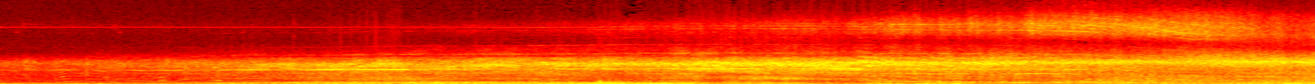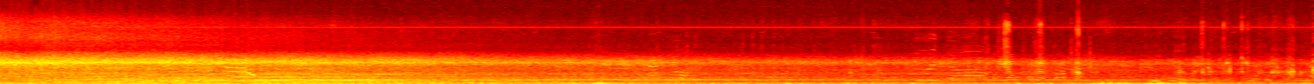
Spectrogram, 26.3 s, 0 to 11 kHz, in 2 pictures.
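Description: A twin-engine Airbus A320-family jet airliner on landing approach passes low overhead. Its engine noise swells over the first few seconds and is loudest through the middle, with a high whine peaking as it passes directly above. It fades over the last several seconds.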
